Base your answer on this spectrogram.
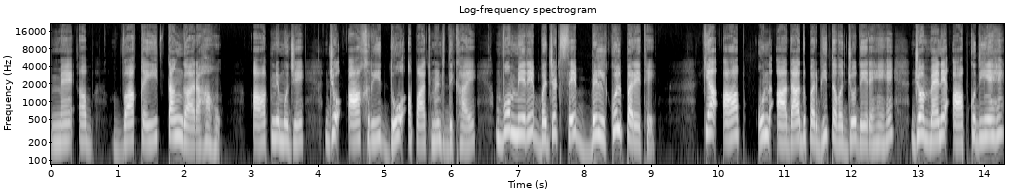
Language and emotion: Urdu, angry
